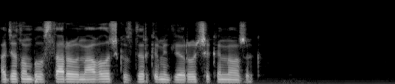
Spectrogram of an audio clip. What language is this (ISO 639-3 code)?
rus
